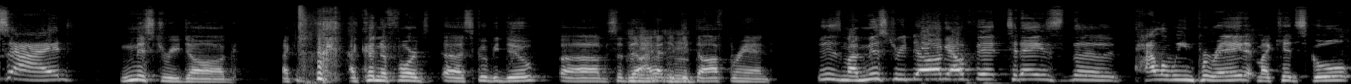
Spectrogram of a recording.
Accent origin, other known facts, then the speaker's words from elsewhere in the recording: Canada; now in New York City, United States; I'm from Canada.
